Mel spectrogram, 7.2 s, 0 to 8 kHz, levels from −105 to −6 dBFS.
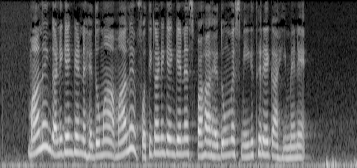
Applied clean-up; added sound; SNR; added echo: none; none; none; none.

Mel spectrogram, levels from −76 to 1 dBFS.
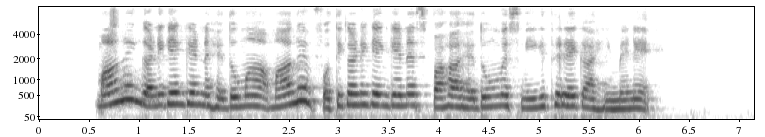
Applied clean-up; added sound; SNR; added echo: neural mask model DeepFilterNet 3.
